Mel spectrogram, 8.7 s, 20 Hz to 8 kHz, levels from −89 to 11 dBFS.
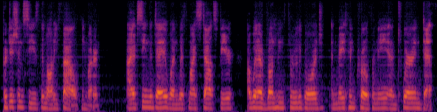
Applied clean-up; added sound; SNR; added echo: neural separator model SepFormer DNS4.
